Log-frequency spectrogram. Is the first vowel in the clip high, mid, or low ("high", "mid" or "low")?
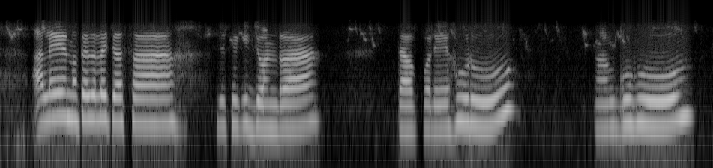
low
